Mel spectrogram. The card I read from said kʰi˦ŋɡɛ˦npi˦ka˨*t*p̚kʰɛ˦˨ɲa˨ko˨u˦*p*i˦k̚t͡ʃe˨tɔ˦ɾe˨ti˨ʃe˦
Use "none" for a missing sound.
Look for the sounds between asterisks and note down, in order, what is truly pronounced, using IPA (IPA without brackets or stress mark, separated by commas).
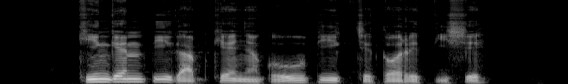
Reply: none, p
